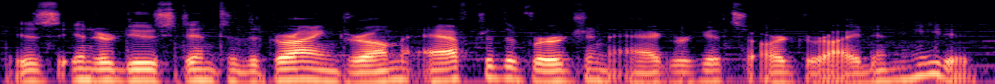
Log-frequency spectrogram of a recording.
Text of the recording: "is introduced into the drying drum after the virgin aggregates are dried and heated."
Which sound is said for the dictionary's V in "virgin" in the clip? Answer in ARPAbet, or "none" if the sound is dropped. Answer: V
